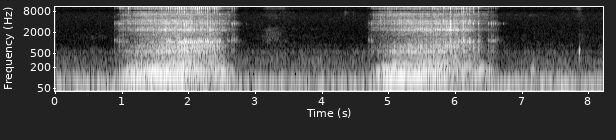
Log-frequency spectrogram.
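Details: Heavy snoring likened to a diesel truck: two long, loud, rumbling snores on inhalation, about 16 a minute, with quiet gaps between.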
